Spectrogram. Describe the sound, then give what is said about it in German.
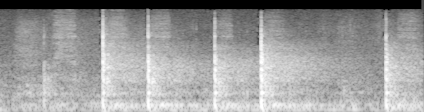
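Quiet writing strokes from someone writing out a term from memory, a series of short, sharp taps and scrapes with brief gaps between them. “Ich schreibe mal hin, was ich denke, dass es ist, und ihr kontrolliert mal eure Aufzeichnungen.”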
